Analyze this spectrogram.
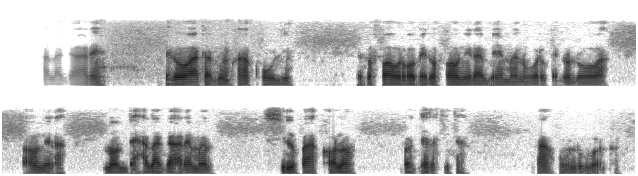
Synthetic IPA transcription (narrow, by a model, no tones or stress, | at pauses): halaɡaɾɛ | ɓɛɗɔwataɗumhakʰoli | ɓɛɗɔfawɾɔɓɛ̰ɗɔfawniɾabɛmanwɔɾɓɛ̰ɗɔlɔwa | fa̰wnɛɾa̰ | nɔndɛ̰halaɡa̰ɾɛman | silbakʰɔlɔ | ɗɔd͡ʒɛlkita | hahoːnduɡɔ̰ɗːɔ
